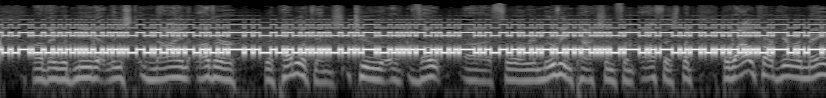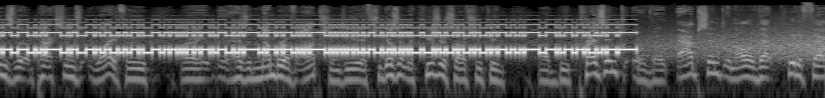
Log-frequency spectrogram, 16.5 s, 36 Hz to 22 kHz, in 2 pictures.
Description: RTTY (45.45 baud, 170 Hz shift), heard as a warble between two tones, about 800 Hz centre, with static crashes and speech in English. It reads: … IS JOHN, QTH DENVER, LOC KH43HV KH43HV. HOW COPY? G4RFL DE AA8MBC K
